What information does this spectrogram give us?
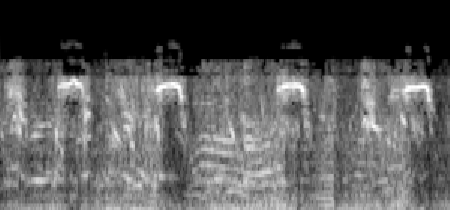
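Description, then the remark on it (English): Chickens, accepted as consultation fees by a traditional healer in Cameroon, cluck and squawk in a busy, overlapping chorus, with sharp high calls cutting through every half second or so, loud against a low background rumble. “accepts chickens as consultation fees from patients who do not have money.”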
